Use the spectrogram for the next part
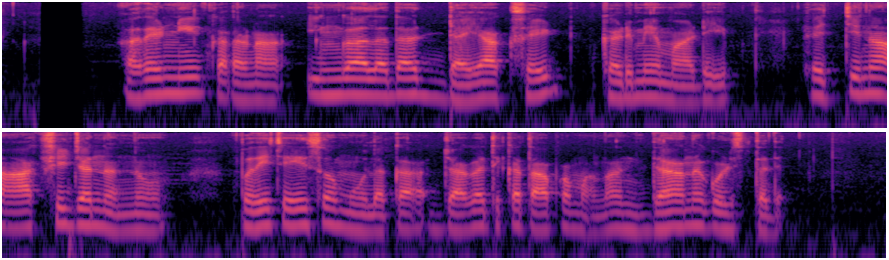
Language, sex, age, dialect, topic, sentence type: Kannada, male, 18-24, Mysore Kannada, agriculture, statement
